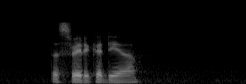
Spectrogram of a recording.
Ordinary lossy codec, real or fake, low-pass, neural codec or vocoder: Opus, 64 kbps; fake; 7.2 kHz; codec, 16 kHz, 0.2 kbps, FocalCodec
